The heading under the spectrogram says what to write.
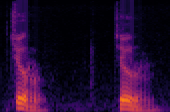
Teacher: মনে করেন তো চানাচুর অনেকগুলো কম্পন দেই এত কম্পন আপনার দেওয়ার দরকার নেই আপনি একটা কম্পন দিবেন চুর চুর জিবাটা একটু কম্পন দিবে ভাইব্রেশন করবে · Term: কম্পনজাত বর্ণ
